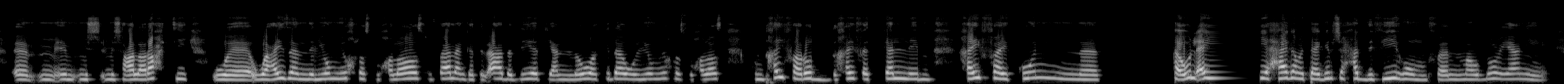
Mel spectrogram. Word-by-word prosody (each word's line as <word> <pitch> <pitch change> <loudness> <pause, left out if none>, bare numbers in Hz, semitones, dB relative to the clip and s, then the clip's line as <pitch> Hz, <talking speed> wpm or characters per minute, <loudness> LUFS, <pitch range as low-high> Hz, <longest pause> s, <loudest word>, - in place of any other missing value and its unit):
آآ، 225 -1 +1
م 225 +1 -2
مش 230 -1 -5
مش 230 0 -4
على 225 +1 +5
راحتي، 260 0 0 0.3
وآآ، 215 -2 +4
وعايزة 235 +6 +3
إن 240 -1 0
اليوم 255 +3 0
يخلص 265 -4 -5
وخلاص، 255 +4 +1
وفعلًا 265 +2 +1
كانت 225 -1 -8
القعدة 260 -2 +2
ديَّة 245 +3 0
يعني 220 0 -2
اللي 220 +1 -3
هو 250 +1 +3
كده 255 0 +1
واليوم 245 +1 -2
يخلص 255 -4 -9
وخلاص، 240 +4 -2 0.3
كنت 235 -1 -4
خايفة 310 -4 +2
أرُدّ، 225 -6 +1
خايفة 270 +1 -1
أتكلّم، 250 -2 0 0.3
خايفة 295 +1 +2
يكون 265 +4 0 0.4
آآ، 220 -1 0 0.8
هاقول 310 - +6
أي 290 -2 +3 0.4
حاجة 280 +2 +4
ما 265 - +1
تعجبش 265 +3 0
حد 260 -4 -2
فيهم، 250 -2 +1
فالموضوع 225 +4 -3
يعني 245 -4 -5
245 Hz, 155 wpm, -23 LUFS, 225-270 Hz, 0.8 s, هاقول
